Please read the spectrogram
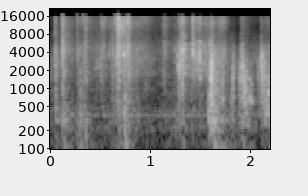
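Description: A deck of tarot cards being shuffled by hand: a quick run of crisp card clicks, then a second run near the end.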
